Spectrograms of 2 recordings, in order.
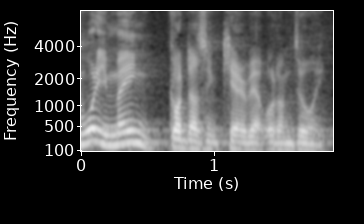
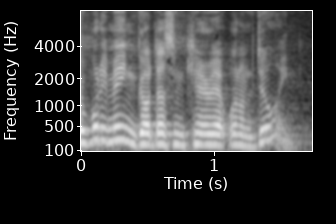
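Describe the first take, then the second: First: Said in the usual way. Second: Higher, faster, pressing the question; defensive challenge. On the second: Retold or imitated. Walker challenging the priest on his doorstep, defensive and quick. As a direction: push back at him, quicker and higher. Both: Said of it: "I went a bit defensive".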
